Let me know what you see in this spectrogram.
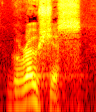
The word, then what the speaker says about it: Grotius: It also is correctly pronounced Grotius, from which we get the governmental view of the atonement, or using his name, the Grotian view of the atonement.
